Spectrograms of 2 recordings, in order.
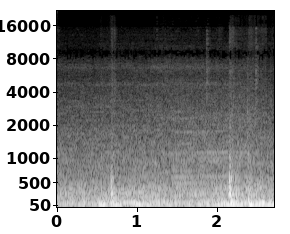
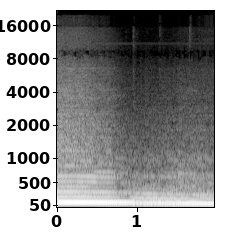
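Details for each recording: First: Honda Element, 140,000 miles, right after replacement catalytic converter installed following theft; low even quiet exhaust rumble with sway bar end links clicking; sounds like a K-series again; normal exhaust note. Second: Honda Element with its catalytic converter stolen, cruising at 70 mph on the freeway before the replacement: a loud, deep, steady droning boom, far too raw for a stock car, from the missing catalytic converter.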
